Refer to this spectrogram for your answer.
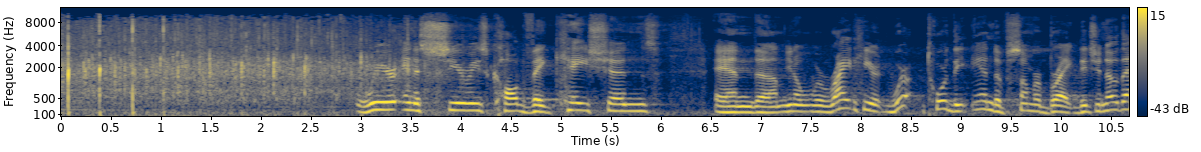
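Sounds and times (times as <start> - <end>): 
church congregation clapping hands during a worship service: 0.0 - 4.2
speech: 3.0 - 10.6.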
